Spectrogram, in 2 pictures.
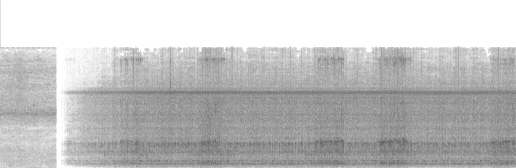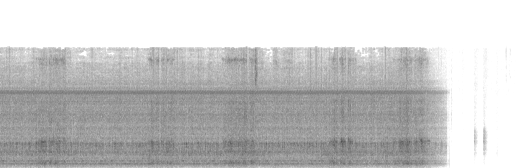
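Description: A milling machine whirs and grinds as an end mill cuts into metal.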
